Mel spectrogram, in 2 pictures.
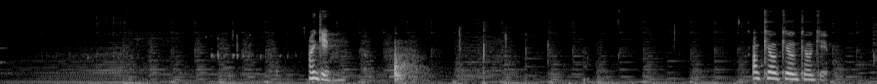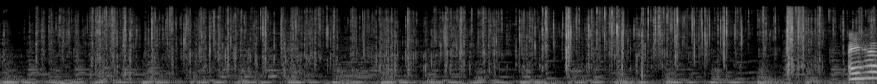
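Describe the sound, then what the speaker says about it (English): Ice cubes dropped into water, producing a few sharp cracking, crackling bursts with quiet stretches between them. A voice speaks briefly, and a louder, steady background of game sound and music comes in partway through. "I'll drop some ice cube again."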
